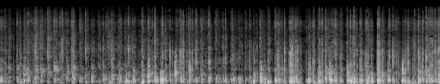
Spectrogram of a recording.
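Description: A thin, light, white round paper plate held up near the microphones is tapped and scratched quickly with the fingertips and nails of both hands. The result is a fast, dense stream of soft, dull taps and scratches with a low, papery thump and very little high-frequency sparkle.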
